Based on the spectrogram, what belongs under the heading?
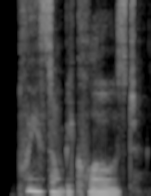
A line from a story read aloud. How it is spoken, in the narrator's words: she whispered over and over like a prayer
